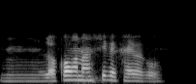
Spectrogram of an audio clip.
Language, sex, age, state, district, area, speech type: Odia, male, 18-30, Odisha, Nabarangpur, urban, conversation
